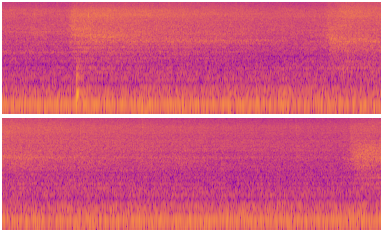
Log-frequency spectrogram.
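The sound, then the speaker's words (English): Chicken thighs sizzle steadily in a frying pan, a loud continuous crackling hiss with brief surges as pieces are added around one, five and eleven seconds. No one speaks. “I'm just gonna put the chicken thighs in here.”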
